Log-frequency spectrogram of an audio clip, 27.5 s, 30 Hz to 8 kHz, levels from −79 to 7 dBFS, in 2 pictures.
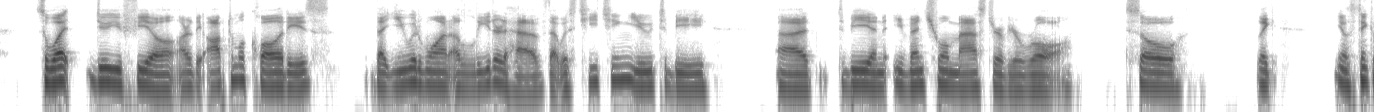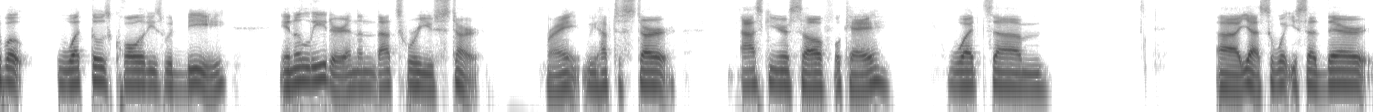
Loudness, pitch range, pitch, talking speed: -26 LUFS, 105-120 Hz, 115 Hz, 150 wpm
